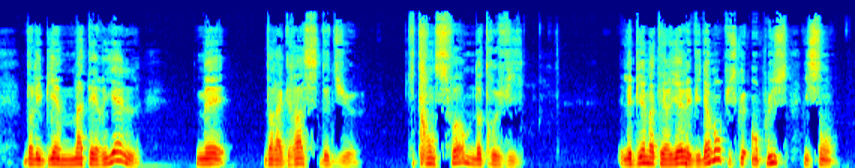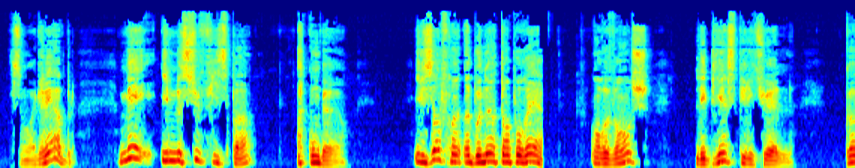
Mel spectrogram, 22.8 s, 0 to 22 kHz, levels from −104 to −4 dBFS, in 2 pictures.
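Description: At 9.1 s and again at 15.7 s, compressed frames are skipped: the sound leaps forward by about 0.7 s, and a third jump of about 0.3 s follows at 18.6 s. Each join skips straight on rather than leaving a silent gap. That marks it apart from a dropout. The jump sizes fit whole 46.4 ms frames going missing or being rejected as damaged.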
